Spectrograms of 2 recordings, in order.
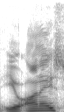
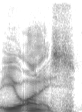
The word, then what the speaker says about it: Ioannes: Ioannes or Ioannes. Pronounced the same, spelled differently.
